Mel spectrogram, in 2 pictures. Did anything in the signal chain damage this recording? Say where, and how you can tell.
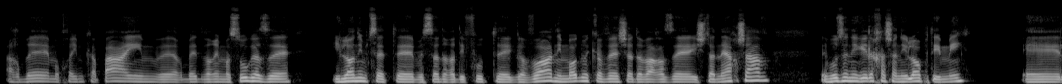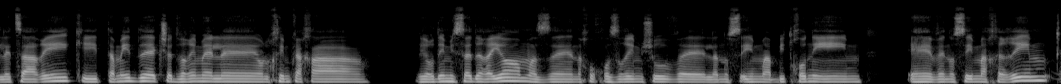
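Yes: microphone volume stepped up at call processing. Speech and background jump together by about 4 dB at 1.02 s and again at 2.04 s, as automatic gain raises input volume.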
